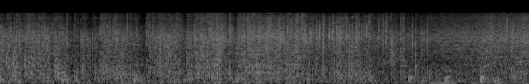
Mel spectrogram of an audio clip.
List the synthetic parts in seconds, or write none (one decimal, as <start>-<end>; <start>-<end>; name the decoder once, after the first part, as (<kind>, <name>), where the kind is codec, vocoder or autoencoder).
1.9-5.3 (vocoder, Vocos)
